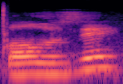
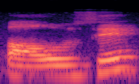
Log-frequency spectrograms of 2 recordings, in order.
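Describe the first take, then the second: First: It ends with a sounded final e vowel. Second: The same.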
